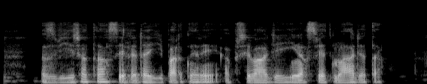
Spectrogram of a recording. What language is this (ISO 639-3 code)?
ces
